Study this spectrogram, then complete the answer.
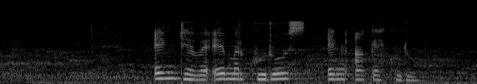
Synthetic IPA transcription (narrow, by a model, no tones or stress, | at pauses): ʔɪŋɖ̥e̤weʔemərɡ̥ṳɾʊs | ɪŋakɛhɡ̥ṳɾu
